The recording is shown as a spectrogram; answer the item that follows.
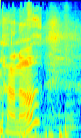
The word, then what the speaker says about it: Hannah: no uh well I'm Hannah um as stated rhymes with Anna um and banana and I am currently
